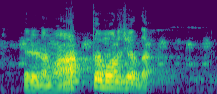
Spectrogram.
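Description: A man's voice speaking two drawn-out Bengali words into a microphone, each falling in pitch, with a short gap after.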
